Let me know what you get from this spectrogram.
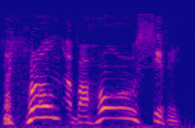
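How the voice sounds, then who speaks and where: An actor playing an old, boastful, easily indignant sorcerer in a theatrical, emphatic manner on an audio drama record. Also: male voice, high-pitched, big pitch swings, moderate pace, slightly rough, heavily acted. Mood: boastful, crafty. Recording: dull vintage story record.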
